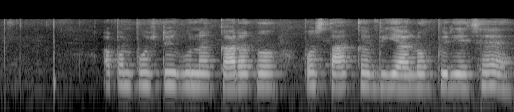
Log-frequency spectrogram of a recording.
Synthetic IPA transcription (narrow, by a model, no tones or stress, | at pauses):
ə̰pənposʈiɡunakːaɾəkɔpost̪akkebijaloɡ̚piɽijet͡ʃʰɛ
